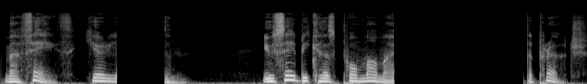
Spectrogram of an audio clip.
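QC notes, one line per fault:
1.16–1.65 s and 3.94–5.24 s: digital wireless dropout. The receiver mutes for 0.49 s, then 1.3 s, leaving clean near-silence with quick fades and no hiss, static or noise burst.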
